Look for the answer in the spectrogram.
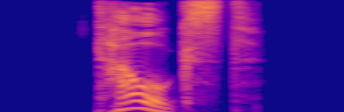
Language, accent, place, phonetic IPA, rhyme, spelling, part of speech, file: German, Germany, Berlin, [taʊ̯kst], -aʊ̯kst, taugst, verb, De-taugst.ogg
- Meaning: second-person singular present of taugen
